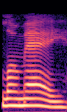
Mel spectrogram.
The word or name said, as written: Lome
